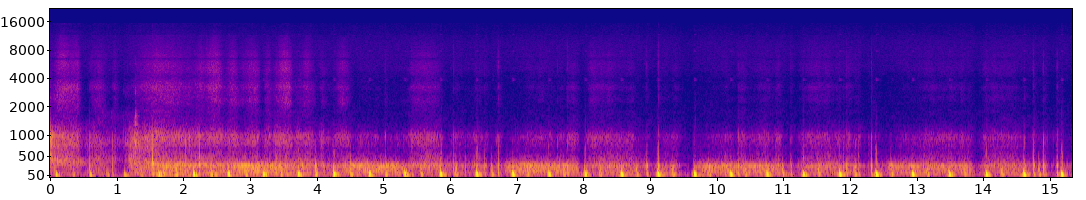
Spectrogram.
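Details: Female heart recorded during and after weight training while moving: fast, pounding heartbeat around 110 a minute with movement noise and rustling, heavy breathing; normal exercise tachycardia.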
